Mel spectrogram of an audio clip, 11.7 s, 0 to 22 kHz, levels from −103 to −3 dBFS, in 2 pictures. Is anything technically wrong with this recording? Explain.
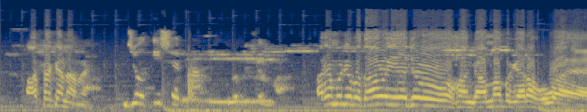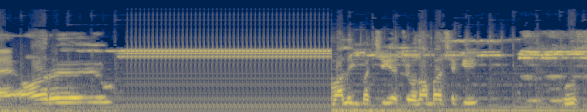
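Yes. From 7.14 s to 9.18 s there is a system hang loop. The computer or its audio driver stalled, but the sound hardware kept playing the same buffer over and over. A 42.67 ms slice repeats exactly, 48 times in a row. That length fits a 2048-sample buffer. At 23.4 repeats per second, the loop sounds like a fast, rattling stutter with a rough buzz. It replaces the audio that should have played there.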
